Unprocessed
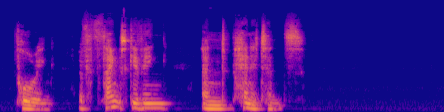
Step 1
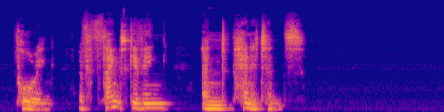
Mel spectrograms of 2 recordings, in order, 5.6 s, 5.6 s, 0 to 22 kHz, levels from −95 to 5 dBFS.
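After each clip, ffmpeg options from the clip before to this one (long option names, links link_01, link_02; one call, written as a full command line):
ffmpeg -i in.wav -af "alimiter=level_in=13dB:limit=-1dB:release=50:level=0:latency=1,volume=-6dB" out.wav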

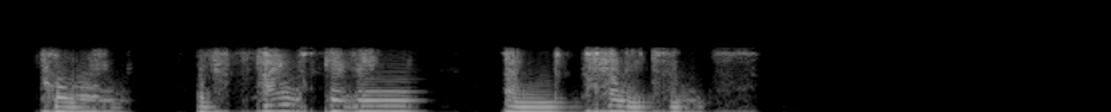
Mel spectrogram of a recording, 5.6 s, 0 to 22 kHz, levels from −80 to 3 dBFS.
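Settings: ffmpeg -i in.wav -af "acompressor=threshold=-20dB:ratio=12,aresample=8000,aeval=exprs='max(val(0),0)':channel_layout=same,aresample=44100,crystalizer=i=4.5:c=0,volume=-5dB" out.wav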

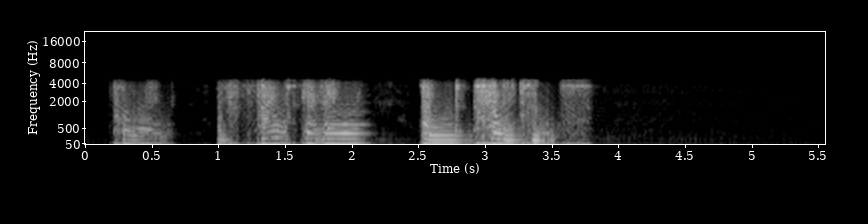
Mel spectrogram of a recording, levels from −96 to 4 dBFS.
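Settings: ffmpeg -i in.wav -af "dynaudnorm=framelen=210:gausssize=13:maxgain=12.5dB,flanger=delay=0.7:depth=4.2:regen=48:speed=0.89:shape=sinusoidal,volume=-3dB" out.wav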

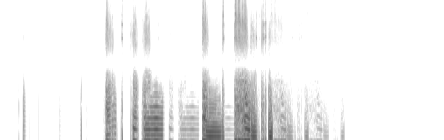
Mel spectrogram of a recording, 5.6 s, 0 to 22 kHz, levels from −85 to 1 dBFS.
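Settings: ffmpeg -i in.wav -af "acrusher=bits=3:mix=0:aa=0.5,asuperstop=centerf=3400:order=4:qfactor=0.5,aecho=1:1:451|902:0.0841|0.0286,volume=-3.5dB" out.wav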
